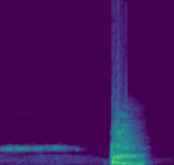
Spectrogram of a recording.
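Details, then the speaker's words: Simulated ASMR roleplay of a girlfriend with a weak throat since childhood who coughs whenever she speaks: a faint tone, then a single short, harsh cough. "신발 말할 때마다 기침한다고 막히는 말할 때마다 기침하고 있어요 나도 말할 때만큼은 기침 안 하고 싶은데 나도 모르게 나오는 거라서 어쩔 수가 없네"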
